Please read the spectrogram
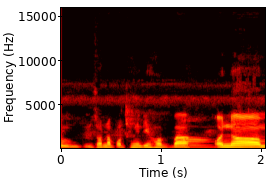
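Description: Speech over a steady, high-pitched insect drone.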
